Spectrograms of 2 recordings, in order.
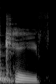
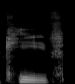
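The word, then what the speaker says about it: Kyiv: It's the same as the Kiev thing. They changed it to Kiev. People used to call it Kiev because that's how the Russians used to pronounce it. So they changed it back to Kiev.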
